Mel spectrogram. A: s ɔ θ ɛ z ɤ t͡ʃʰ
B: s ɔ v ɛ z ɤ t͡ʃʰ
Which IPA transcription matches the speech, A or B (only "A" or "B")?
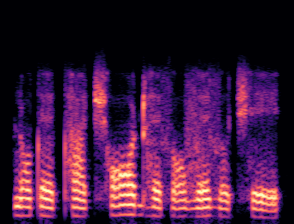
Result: B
